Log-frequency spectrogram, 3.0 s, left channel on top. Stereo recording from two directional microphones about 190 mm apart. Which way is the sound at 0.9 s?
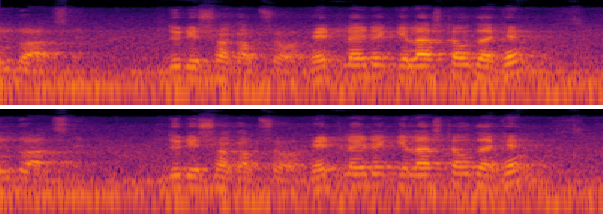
10° right (ahead or behind).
